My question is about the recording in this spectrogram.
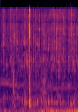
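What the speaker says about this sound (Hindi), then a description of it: "चलो भाई, स्कूटी वगैरह धोते हैं, थोड़ा नहलाया जाए स्कूटी को।" Water splashes and trickles steadily as it is poured over a scooter to wash it, close up, with one sharper splash partway through.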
